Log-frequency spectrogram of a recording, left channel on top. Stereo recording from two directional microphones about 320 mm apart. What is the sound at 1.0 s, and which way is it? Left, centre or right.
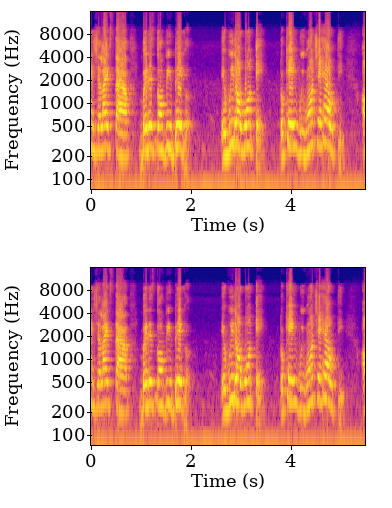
A woman's voice, centre.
